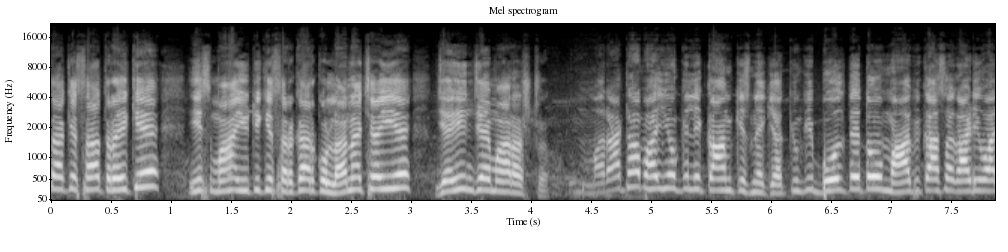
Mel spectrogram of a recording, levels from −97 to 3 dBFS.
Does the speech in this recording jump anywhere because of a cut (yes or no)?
no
